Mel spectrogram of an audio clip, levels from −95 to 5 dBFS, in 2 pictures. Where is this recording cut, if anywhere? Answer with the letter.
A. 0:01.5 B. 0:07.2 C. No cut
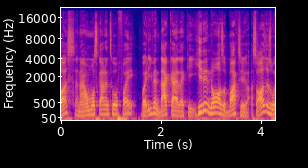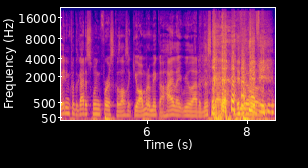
A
